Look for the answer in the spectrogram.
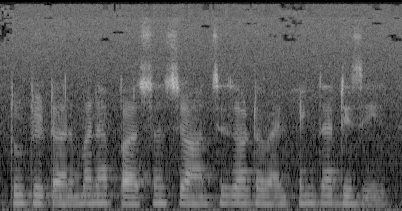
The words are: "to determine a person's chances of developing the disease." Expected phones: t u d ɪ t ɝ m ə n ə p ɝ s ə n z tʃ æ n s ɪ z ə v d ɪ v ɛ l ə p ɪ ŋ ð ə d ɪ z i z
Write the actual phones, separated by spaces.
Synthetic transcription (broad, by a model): t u d ɪ t ɝ m ə n ə p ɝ s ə n tʃ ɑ n s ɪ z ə d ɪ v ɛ l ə p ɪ ŋ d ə d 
